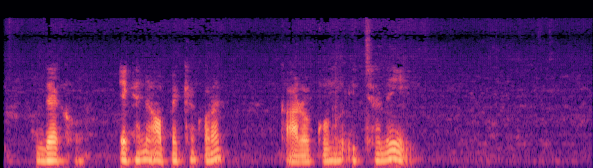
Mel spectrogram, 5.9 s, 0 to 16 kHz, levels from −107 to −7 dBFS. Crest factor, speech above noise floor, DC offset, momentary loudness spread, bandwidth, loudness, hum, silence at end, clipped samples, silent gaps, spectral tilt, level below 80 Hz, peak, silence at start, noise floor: 22 dB; 33 dB; under 0.1%; 14 LU; 11 kHz; -28 LUFS; none; 1.8 s; under 0.1%; none; -8.5 dB/octave; -52 dBFS; -8 dBFS; 0.35 s; -59 dBFS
